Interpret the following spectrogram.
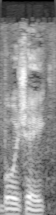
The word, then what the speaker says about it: Bourget: And that's, we want to make sure that we're saying Bourget correctly. I'm using kind of the French pronunciation. And make sure that that's what it is.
